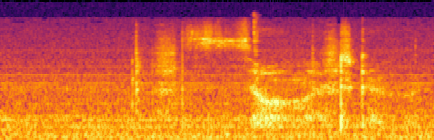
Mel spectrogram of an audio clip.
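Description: Near silence, with faint breathy mouth sounds from the narrator between about one and two seconds in.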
